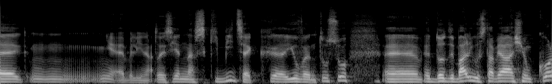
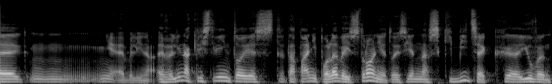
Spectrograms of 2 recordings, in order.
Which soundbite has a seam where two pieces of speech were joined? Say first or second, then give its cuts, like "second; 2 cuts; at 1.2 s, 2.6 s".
first; 2 cuts; at 1.5 s, 4.2 s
